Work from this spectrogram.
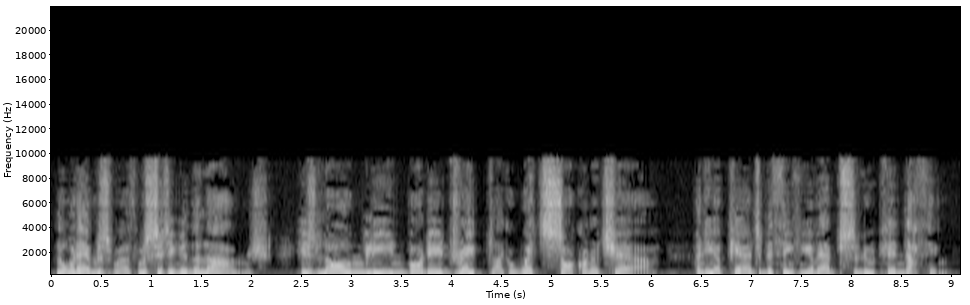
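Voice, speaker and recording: A man with an English accent and a husky voice, playing a wry storyteller narrating a radio comedy drama. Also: a little high, big pitch swings, moderate pace, dry recording. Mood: wry, amused. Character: wry storyteller describing a comic English aristocrat. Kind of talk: scripted literary narration.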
